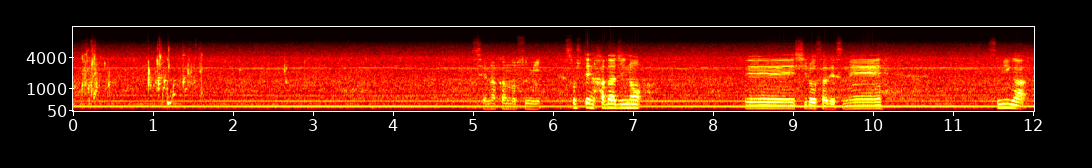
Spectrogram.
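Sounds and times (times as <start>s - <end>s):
steady water noise: 0.0s - 1.8s
water splashing in a tub: 0.0s - 1.8s
constant low hum: 0.0s - 12.0s.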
